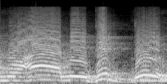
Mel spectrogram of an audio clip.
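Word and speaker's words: معاندي الدين: pertolongan kepada mereka, ala mu'anidid din, mu'anid dalnya dua, mu'anid itu orang yang mengingkari ad-din, agama.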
